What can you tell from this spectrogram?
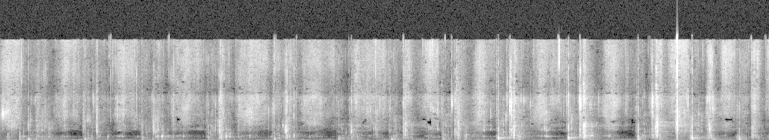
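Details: Pet Golden Retriever licking peanut butter from an Orapup tongue-cleaning brush; moist smacks and tongue scrapes about every second at first, growing louder and quicker toward the end, in a small indoor room.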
